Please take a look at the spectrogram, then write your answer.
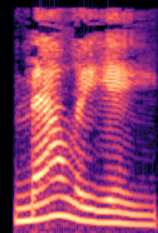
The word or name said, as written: malleate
